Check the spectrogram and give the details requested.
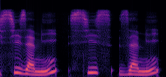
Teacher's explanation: Six amis avec la liaison en Z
